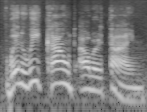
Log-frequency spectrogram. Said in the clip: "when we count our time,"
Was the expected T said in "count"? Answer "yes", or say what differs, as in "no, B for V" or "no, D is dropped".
yes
